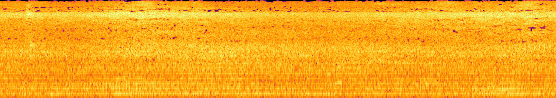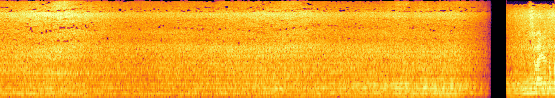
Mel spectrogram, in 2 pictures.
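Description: Diesel engine of a stopped Royal Safari coach bus idling at the kerb, a steady low drone, with street traffic around it. The sound cuts off for a moment about a second before the end.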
